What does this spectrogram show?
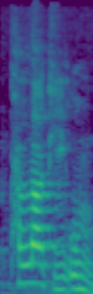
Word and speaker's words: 팔라디움: 팔라디움이 제일 유명합니다 아시겠죠 읽을 때 뭐라고 읽는다고라 팔라디움 아시겠죠 팔라디움 그러면 최종적으로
